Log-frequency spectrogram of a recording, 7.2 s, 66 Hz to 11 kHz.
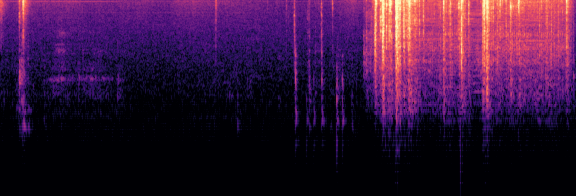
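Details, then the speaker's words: Panasonic SA-HT820V VCR/5-disc DVD changer combo: after the drawer closes, light clicks then fast ticking and whirring as the stacked-drawer changer mechanism moves to its default position ready to eject disc 5; normal operation. "So it seems that after it closes, it goes to like a default position, so it will be able to eject disc 5. You can hear it going like up or something."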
